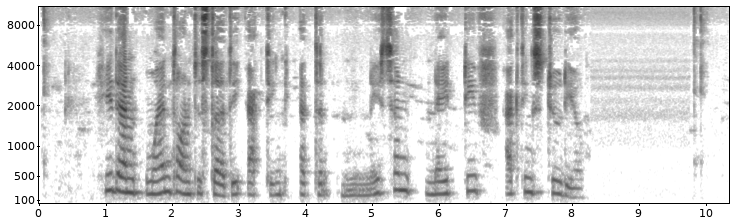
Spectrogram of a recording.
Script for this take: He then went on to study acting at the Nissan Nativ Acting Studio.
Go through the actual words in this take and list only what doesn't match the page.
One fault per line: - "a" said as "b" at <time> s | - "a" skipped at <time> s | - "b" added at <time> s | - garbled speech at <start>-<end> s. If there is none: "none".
none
